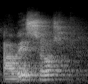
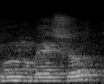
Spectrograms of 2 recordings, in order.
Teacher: ya no hacemos una B, hacemos una fricativa, o algunos autores la prefieren llamar aproximante, decimos besos, no llegamos a hacer una oclusión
